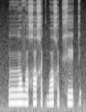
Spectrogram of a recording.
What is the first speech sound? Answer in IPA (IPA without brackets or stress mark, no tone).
lː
